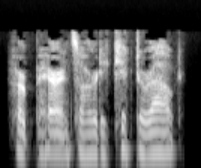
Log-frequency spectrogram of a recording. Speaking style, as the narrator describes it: he said roughly

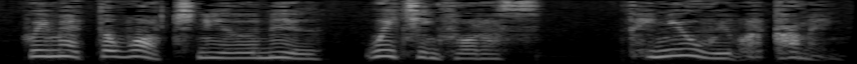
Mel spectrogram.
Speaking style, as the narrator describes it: he gasped

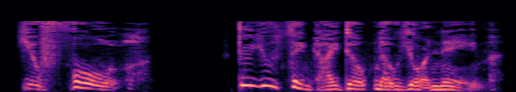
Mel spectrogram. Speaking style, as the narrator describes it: said harshly

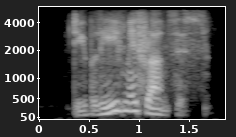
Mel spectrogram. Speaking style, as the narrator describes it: he said quietly

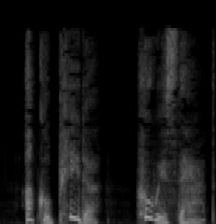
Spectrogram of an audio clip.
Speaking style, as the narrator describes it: she whispered

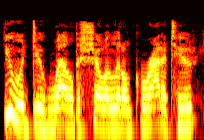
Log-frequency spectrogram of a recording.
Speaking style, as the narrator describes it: he sneered again

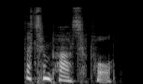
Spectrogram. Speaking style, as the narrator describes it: I scoffed

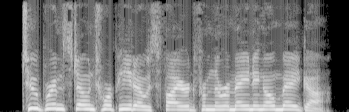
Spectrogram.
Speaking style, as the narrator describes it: a sailor shouted

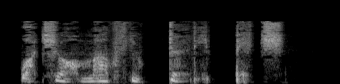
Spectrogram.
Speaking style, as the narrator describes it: he whispered

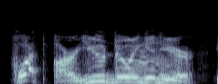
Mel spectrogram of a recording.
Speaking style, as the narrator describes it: he yells at Peter

